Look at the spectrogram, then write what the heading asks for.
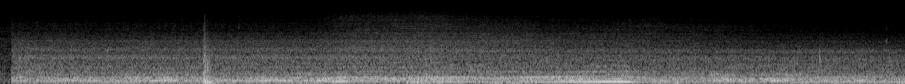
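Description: Dodge Charger R/T's HEMI V8 engine running and revving as the car pulls away. The revs climb through the first half and ease off a little after six seconds. There is a single sharp knock about two seconds in.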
